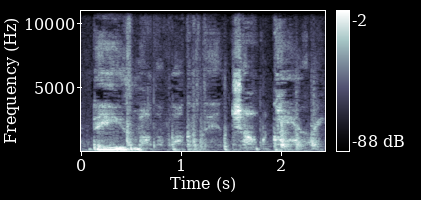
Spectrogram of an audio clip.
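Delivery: hushed whisper of a juicy secret; whispered aside. Real, not acted. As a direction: lean in and whisper the twist.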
